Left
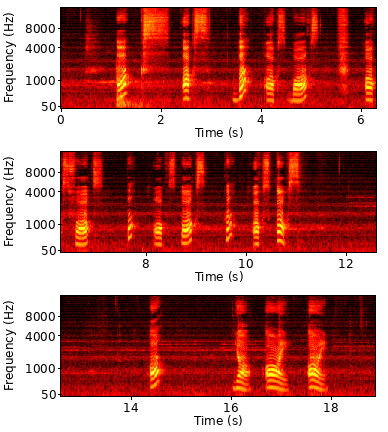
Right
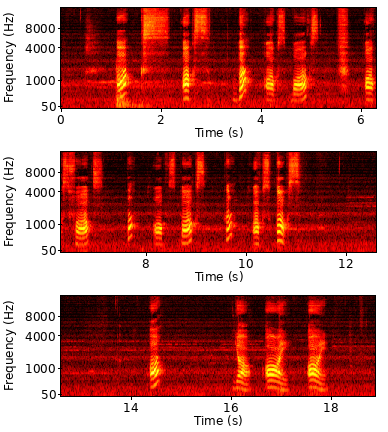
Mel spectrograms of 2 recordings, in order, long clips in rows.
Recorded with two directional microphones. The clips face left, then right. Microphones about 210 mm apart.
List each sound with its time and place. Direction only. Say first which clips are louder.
0.4 s a sound: left 2 dB; 25° left (ahead or behind)
2.4 s a woman's voice: left 1 dB; 25° left (ahead or behind)
5.5 s a sound: left 1 dB; 25° left (ahead or behind)
7.6 s a woman's voice: left 2 dB; 25° left (ahead or behind)
14.3 s a child's voice: left 1 dB; 15° left (ahead or behind)
16.0 s a woman's voice: left 2 dB; 15° left (ahead or behind)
